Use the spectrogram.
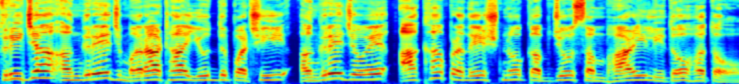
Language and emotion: Gujarati, neutral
